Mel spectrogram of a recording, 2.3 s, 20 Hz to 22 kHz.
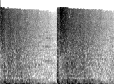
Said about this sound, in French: Le combat fait rage avec une violence inouïe. C'est une pluie de métal, un orage de poudre, un tonnerre de feu. 120 000 coups de canon sont tirés.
